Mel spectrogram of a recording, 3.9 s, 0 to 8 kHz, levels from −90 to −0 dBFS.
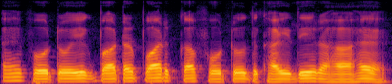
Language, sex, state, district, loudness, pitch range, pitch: Hindi, male, Uttar Pradesh, Lalitpur, -15 LUFS, 95-110 Hz, 105 Hz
